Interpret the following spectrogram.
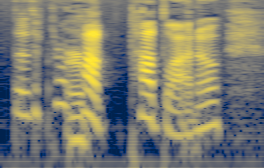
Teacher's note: mole poblano, pronounced with an emphasis on the second syllable like guacamole.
